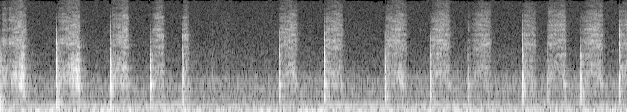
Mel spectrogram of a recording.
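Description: The side of a white chalk stick is rubbed in quick hatching strokes across a flat, solid chalkboard in a wooden frame resting on a table. Each stroke gives a short, dry, raspy scrape reaching into the high range, repeating in an uneven rhythm over a faint steady low hum.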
